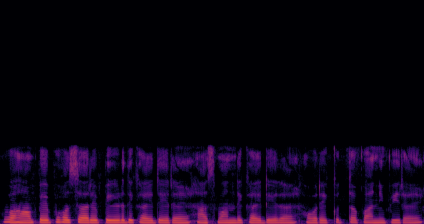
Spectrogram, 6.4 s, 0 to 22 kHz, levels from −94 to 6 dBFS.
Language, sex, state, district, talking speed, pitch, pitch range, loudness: Hindi, female, Jharkhand, Sahebganj, 195 wpm, 205 Hz, 200-215 Hz, -42 LUFS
